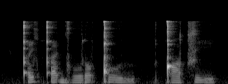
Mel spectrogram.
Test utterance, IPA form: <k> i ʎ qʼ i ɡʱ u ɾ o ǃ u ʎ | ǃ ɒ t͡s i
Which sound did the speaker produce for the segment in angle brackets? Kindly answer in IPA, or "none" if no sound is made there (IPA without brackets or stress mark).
qʼ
